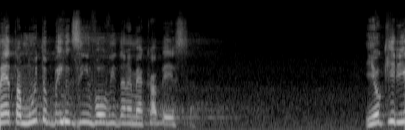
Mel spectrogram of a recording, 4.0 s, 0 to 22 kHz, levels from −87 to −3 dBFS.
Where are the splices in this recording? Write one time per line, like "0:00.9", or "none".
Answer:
none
